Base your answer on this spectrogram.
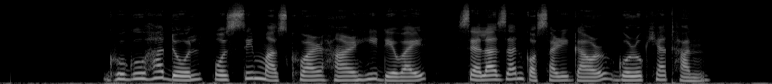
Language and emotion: Assamese, neutral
